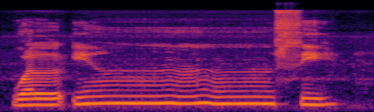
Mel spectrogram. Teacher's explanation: Nun sukunnya harus dibaca samar ikhfa itu artinya samar-samar samar-samar Maksudnya kita membunyikan bunyi nun sukun ini sudah mulai terbayang-bayang akan penyebutan huruf selanjutnya yaitu Sin ya dan harus berdengung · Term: ikhfa Hakiki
